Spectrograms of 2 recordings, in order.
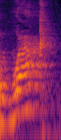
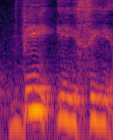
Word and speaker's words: Weck: come on over now the wack canning jars are from Germany and they're actually pronounced vac VEC instead of W easy oh my goodness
